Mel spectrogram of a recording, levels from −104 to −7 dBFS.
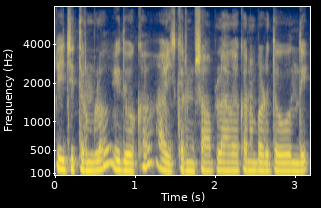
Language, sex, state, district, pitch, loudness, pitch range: Telugu, male, Telangana, Hyderabad, 145 Hz, -14 LUFS, 140-160 Hz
